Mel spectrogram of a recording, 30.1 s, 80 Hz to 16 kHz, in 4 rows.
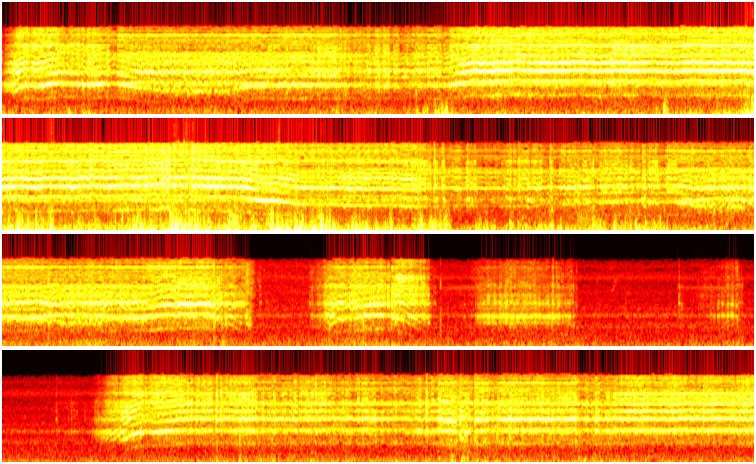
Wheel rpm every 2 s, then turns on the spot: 120, 130, 150, 160, 160, 120, 120, 130, 80, 50, 10, 30, 160, 160, 160.
18-22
